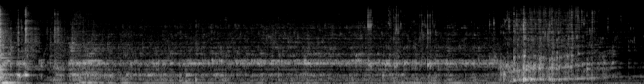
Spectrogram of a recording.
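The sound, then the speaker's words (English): Water filling a bathroom sink about halfway and then draining. A steady rushing flow runs for several seconds, then shifts near the end to a louder, swirling surge. “I'm going to fill the sink up about halfway and let it go down again, because it's noise”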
